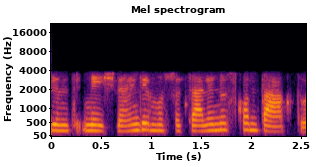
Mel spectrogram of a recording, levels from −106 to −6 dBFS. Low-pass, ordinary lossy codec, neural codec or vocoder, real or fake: 3.6 kHz; Opus, 16 kbps; none; real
